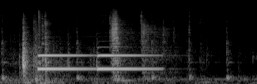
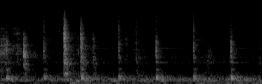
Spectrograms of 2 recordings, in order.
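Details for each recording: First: GM NBS Sierra/Silverado truck after a factory power window, lock and mirror swap, battery just hooked up: a steady electric whine for about a second, then clicks and light knocks as the window stops; power window operating normally. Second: NBS Silverado/Sierra during a factory power window, lock and mirror swap, battery just reconnected: sharp, quick, steady clicks like a flasher relay in a quiet cab. The hazards are on, suspected because no light switch is installed.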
